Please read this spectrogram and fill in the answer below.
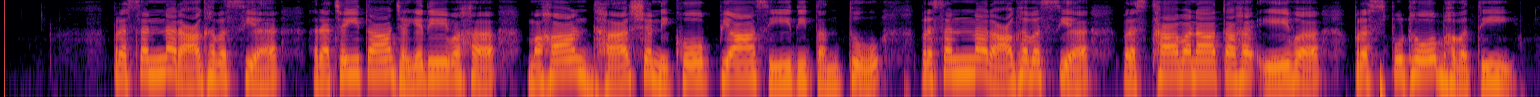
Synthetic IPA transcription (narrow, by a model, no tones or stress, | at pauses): pɾɐsɐnːɐɾaːɡʱɐʋɐsjɐ | ɾɐt͡ʃɐjt̪aːd͡ʒɐjɐd̪eːʋɐɦɐ̆mɐɦaːnd̪ʱaːɾʃɐnikʰoːpjaːsiːd̪it̪ɐnt̪upɾɐsɐnːɐɾaːɡʱɐʋɐsjɐ | pɾɐst̪ʰaːʋɐnaːt̪ɐɦɐʔeːʋɐpɾɐspuʈʰoːbʱɐʋɐt̪i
